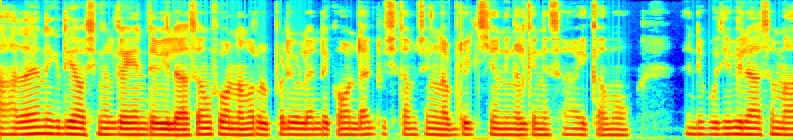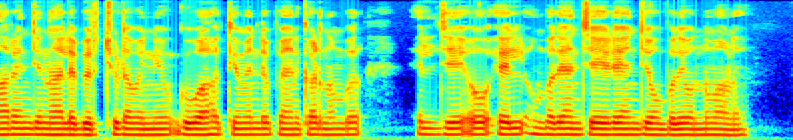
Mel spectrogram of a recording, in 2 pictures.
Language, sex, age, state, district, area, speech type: Malayalam, male, 18-30, Kerala, Wayanad, rural, read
